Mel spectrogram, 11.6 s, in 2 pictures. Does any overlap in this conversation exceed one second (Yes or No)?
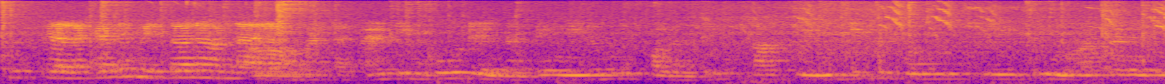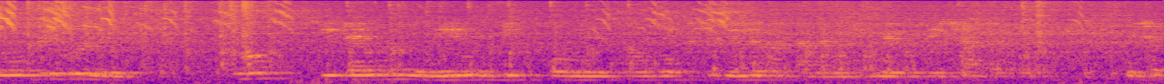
No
